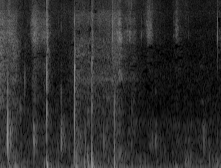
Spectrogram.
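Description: A house rabbit crunching treat crumbs: a run of small, irregular crunching clicks that thin out toward the end.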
